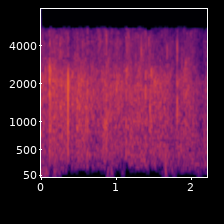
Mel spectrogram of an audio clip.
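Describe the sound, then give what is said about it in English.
An audience applauds at a speaking event, many hands clapping in a dense, even wash of moderate loudness that lasts without a break. “And just everybody give her a round of applause for emceeing this.”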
